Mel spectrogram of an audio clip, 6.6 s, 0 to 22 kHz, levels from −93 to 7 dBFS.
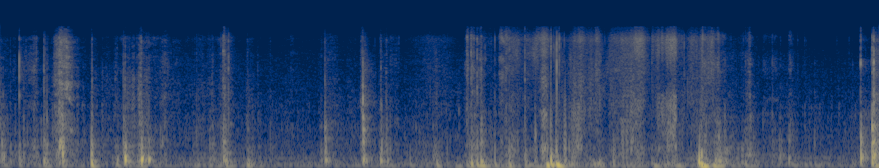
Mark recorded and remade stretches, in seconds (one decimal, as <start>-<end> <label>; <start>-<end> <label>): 0.0-6.6 recorded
